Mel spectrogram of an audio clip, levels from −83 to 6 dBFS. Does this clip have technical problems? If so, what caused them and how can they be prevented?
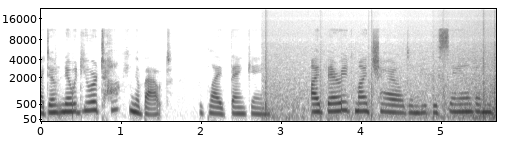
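Yes. Noise suppressor artifacts run through the whole speech clip. Frame by frame, the suppressor pulls down the bands it judges to be steady noise by about 8 dB. The background therefore sinks in the gaps between words and comes back up underneath them. This is more noticeable after the room noise rises, by about 18 dB, at around 3 s. On a spectrogram the noise floor darkens between words and brightens under each word's energy. The waveform shows a background floor that pumps with the speech. This can be prevented by lowering the suppression depth, or by reducing the room noise at the source so less suppression is needed.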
